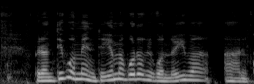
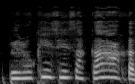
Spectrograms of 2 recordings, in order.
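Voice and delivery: startled husband; 9 semitones higher than usual. Retold or imitated. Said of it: "sube y dice".

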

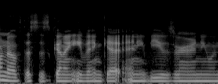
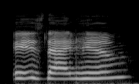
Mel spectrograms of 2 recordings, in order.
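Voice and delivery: high question, slowly stretched out; drawn-out question; 6 semitones higher, slower than usual. Retold or imitated. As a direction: draw the question out in raised pitch. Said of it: "I was like".

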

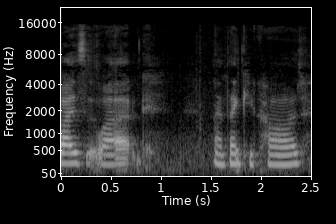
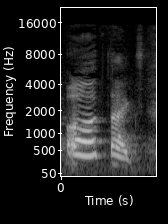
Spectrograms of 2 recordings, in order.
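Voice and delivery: retold thanks; 9 semitones higher, 4 dB louder than usual. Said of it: "I was like".

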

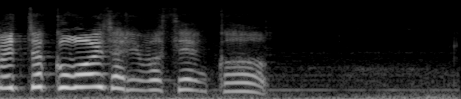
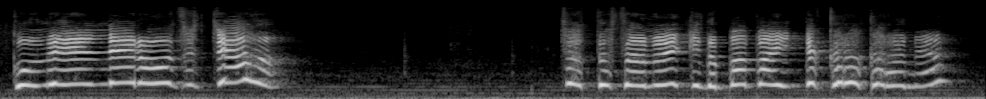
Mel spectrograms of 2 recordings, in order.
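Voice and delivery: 悲痛な呼びかけ; 3 semitones higher than usual. Pretend. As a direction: call out an anguished apology and promise to a child. 父親として娘に呼びかける. (娘に必死で謝る父親の悲痛な声)

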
